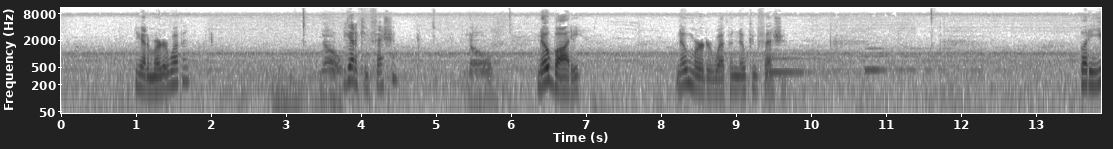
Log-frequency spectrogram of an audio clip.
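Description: A woman speaks nearby in a worried, earnest voice.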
